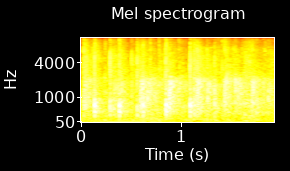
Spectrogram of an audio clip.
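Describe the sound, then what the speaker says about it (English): A small audience at a downtown community initiative event gives a brief, sparse round of applause, with scattered individual claps and a few distinct sharp hits. "So give yourself a round of applause for just coming here,"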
